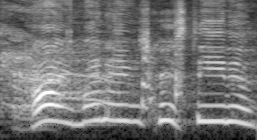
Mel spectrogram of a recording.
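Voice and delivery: very high-pitched, polite customer-service phone voice. Imitating how she sounds on a customer service call: imitating Tina's customer service voice. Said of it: "when she does customer service on a call".

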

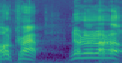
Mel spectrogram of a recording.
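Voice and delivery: high, loud panicked yelling.

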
